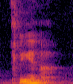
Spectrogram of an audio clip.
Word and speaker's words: Clíodhna: father like Niclef, O-D-H, the D-H is silent, N-A, Clíodhna.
